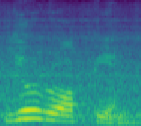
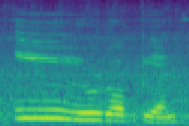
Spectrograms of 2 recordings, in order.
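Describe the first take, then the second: First: The word begins with a 'yoo' sound. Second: The word begins with a plain 'eh' vowel. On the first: The speaker calls it right. "We say European" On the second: The speaker calls it wrong. "We do not say e European"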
